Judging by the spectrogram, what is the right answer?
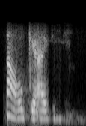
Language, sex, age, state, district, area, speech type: Malayalam, female, 18-30, Kerala, Palakkad, rural, conversation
